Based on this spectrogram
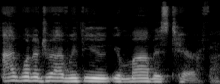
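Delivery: ordinary talk, nothing marked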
